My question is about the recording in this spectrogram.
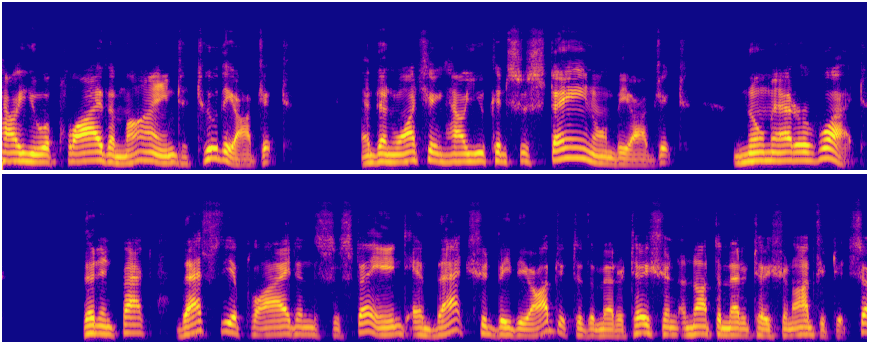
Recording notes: Skype calls.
